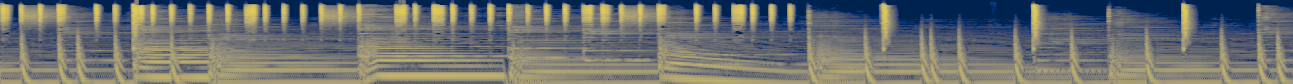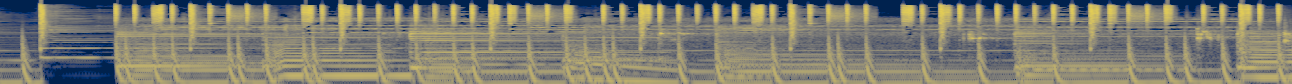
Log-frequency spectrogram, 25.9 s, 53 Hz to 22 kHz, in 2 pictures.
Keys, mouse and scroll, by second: 1.3 Tab, 1.6-2.4 scroll up 2, 2.4 3, 3.4 Tab, 3.8 a, 3.9 a, 4.3-5.0 middle drag, 5.0-5.3 scroll down 1, 5.3-7.1 middle drag, 7.1 KP_0, 8.0-8.9 scroll up 3, 11.2 a, 11.4 a, 12.9 shift+a, 15.1-15.6 scroll down 2, 15.6 s, 18.0 a, 18.2 a, 18.4-19.1 scroll up 4, 19.1-22.1 middle drag, 22.1 click, 22.7 KP_1, 23.4-24.4 scroll up 5, 24.4 g.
